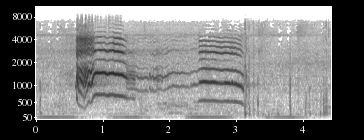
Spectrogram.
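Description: A man's voice giving two long, high, cat-like wails: the first about half a second in and loudest, the second about two and a half seconds in, falling slightly and ending abruptly near three seconds.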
